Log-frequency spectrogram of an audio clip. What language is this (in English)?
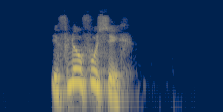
Kabyle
